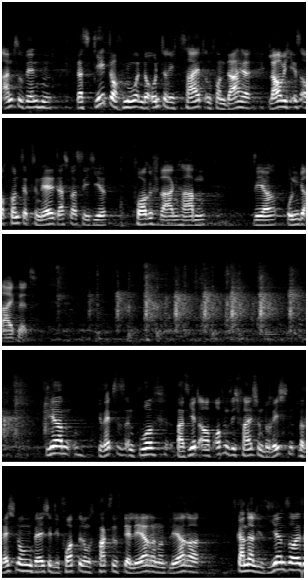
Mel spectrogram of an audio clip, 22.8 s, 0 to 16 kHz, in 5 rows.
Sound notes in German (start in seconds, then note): 10.4 Beifall bei dem BÜNDNIS 90/DIE GRÜNEN und der CDU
